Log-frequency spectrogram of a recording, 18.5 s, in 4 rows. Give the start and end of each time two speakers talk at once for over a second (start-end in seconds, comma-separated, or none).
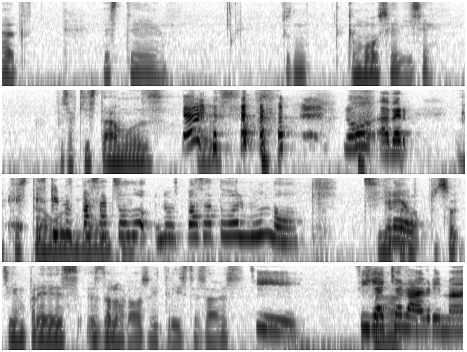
9.3-10.6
